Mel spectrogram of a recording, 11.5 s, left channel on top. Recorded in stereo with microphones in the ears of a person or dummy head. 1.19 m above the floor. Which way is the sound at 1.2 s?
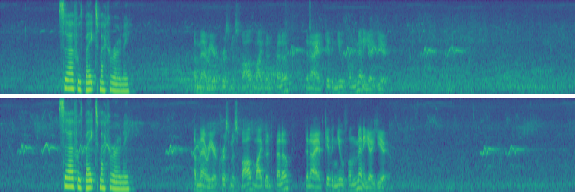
Centre (ahead or behind).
